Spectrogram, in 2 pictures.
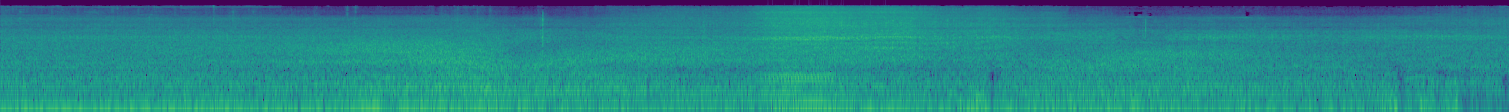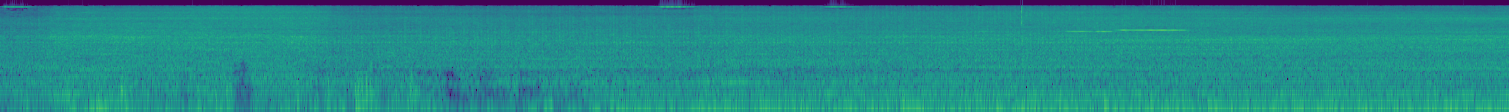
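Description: Outdoor road traffic: vehicles passing, their noise swelling and fading over a steady low rumble.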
